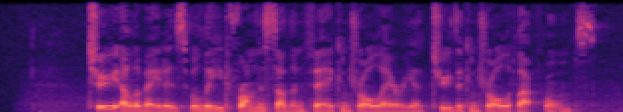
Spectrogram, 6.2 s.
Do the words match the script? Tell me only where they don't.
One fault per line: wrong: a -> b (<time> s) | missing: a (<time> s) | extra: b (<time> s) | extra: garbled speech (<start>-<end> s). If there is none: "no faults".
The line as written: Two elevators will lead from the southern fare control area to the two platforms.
wrong: two -> control (4.6 s)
